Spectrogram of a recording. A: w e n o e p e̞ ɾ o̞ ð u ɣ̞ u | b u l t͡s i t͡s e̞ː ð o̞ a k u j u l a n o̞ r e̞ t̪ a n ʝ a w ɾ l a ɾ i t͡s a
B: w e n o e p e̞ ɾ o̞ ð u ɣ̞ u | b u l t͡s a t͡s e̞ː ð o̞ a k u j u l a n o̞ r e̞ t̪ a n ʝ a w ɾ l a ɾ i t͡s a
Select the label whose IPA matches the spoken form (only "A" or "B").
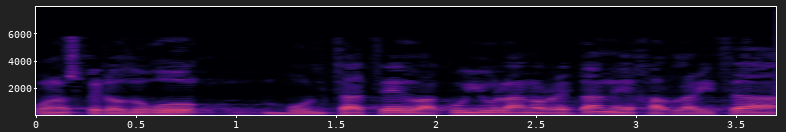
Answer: B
